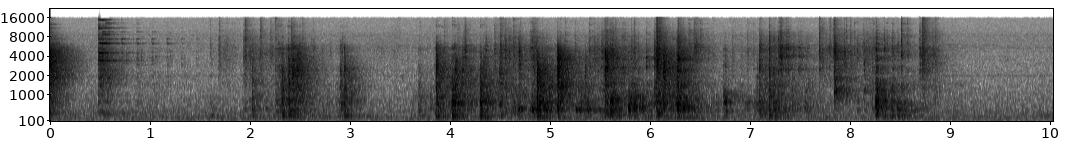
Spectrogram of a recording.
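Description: Clattering in a kitchen sink as a hand rummages down in the garbage disposal opening. A sharp clink comes at the start and another about half a second later, then irregular rattling and scraping of metal and dishware that stops about a second before the end.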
